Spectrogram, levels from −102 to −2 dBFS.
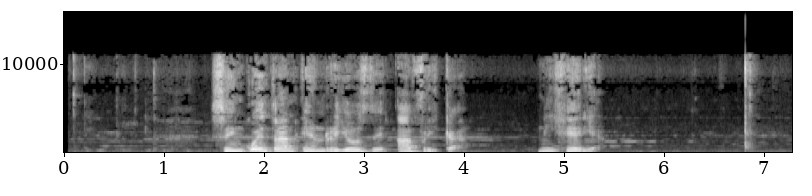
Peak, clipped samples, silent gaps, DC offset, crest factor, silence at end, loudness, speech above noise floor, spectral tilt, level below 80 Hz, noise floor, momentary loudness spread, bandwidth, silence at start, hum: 0 dBFS; under 0.1%; none; under 0.1%; 20 dB; 0.4 s; -17 LUFS; 44 dB; -4 dB/octave; -54 dBFS; -61 dBFS; 15 LU; 11.5 kHz; 0.1 s; none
